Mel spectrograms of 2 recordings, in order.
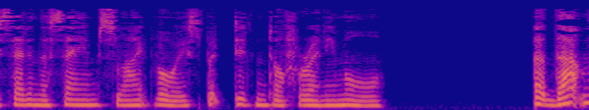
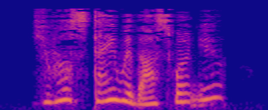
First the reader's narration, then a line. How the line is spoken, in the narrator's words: Elaine asked anxiously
